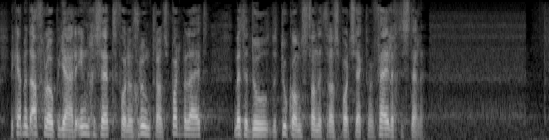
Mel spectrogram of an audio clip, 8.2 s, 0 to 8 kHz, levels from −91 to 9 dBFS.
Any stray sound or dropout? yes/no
no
